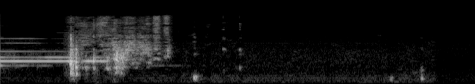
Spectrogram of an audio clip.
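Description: A bell rung in a parliament chamber to call a vote: a brief ringing tone swells into a loud, harsh burst of about a second, then fades to a few soft, scattered taps in quiet.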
